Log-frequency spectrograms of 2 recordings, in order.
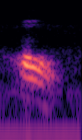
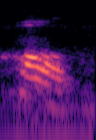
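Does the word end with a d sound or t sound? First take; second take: t sound; d sound. First: The word ends with a t sound. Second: The word ends with a d sound. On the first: The speaker calls it wrong. "if you say with a T sound" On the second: The speaker calls it right. "But if it's D"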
